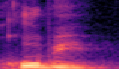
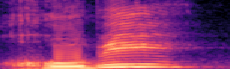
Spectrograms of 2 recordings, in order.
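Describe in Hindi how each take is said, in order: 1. यह सपाट लहजे में कहा गया है, बयान की तरह। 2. यह सवालिया लहजे में कहा गया है। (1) "तो मीन्स इट्स ऑल गुड" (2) "एक्सेंट में कह रहा हूँ खूबी तो आप देखिए वो क्वेश्चनिंग में तब्दील हो गया"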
